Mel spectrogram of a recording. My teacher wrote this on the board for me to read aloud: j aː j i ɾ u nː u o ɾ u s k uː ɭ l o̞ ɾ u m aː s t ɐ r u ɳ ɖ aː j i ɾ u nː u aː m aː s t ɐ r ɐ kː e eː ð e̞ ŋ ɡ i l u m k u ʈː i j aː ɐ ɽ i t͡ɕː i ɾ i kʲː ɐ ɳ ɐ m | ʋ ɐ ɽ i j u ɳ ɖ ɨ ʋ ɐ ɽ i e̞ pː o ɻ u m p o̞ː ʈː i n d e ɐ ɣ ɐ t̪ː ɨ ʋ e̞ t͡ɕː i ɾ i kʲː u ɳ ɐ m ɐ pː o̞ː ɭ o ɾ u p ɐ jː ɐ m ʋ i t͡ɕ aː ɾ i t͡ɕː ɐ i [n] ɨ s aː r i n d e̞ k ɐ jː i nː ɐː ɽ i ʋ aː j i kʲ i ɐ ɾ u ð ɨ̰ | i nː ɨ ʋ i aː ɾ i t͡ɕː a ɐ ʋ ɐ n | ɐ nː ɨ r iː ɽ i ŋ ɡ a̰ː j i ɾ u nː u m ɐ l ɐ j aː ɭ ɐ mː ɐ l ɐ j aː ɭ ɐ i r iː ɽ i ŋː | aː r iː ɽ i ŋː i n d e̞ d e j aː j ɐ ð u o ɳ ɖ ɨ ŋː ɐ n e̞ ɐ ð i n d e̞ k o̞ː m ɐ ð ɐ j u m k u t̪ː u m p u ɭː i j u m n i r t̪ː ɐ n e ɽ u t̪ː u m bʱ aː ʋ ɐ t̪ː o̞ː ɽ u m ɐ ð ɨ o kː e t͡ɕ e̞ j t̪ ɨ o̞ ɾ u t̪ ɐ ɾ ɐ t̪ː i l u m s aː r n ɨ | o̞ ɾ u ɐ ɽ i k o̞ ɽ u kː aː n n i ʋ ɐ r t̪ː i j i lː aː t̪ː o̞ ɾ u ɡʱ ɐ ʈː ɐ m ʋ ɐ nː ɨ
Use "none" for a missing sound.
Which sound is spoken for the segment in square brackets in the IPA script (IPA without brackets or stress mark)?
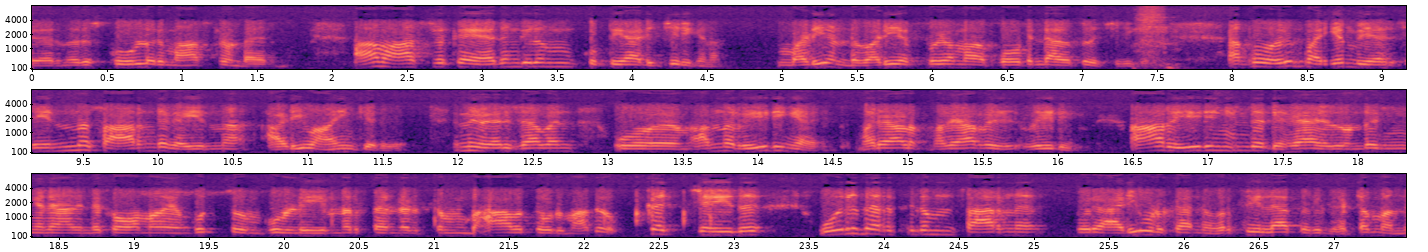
nː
